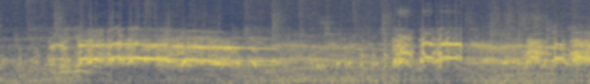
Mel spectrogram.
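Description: Sweater gamefowl roosters crowing at a busy rooster market in Bocaue, several overlapping cock-a-doodle-doo calls close by and loud, with clucking and crowd murmur behind.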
